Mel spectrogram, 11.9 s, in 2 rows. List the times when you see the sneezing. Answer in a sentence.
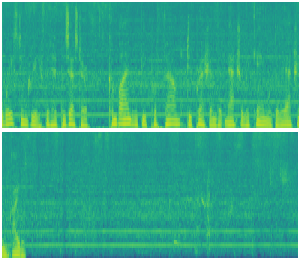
You can hear the sneezing from 9.3 to 10.2 s.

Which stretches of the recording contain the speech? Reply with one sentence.
The speech can be heard from 0.0 to 6.5 s.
